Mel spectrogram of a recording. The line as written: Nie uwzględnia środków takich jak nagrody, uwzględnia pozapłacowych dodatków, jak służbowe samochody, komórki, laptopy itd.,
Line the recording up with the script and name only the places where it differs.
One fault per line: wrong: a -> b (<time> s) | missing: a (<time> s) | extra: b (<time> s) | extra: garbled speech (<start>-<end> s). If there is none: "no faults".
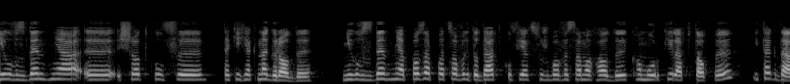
extra: nie (3.4 s)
